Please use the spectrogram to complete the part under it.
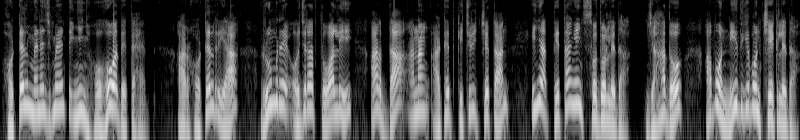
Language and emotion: Santali, disgusted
